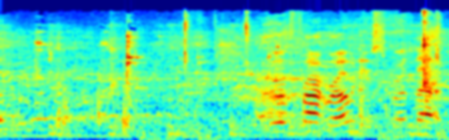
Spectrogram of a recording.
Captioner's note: glasses clanking over rhythmic hard rock music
